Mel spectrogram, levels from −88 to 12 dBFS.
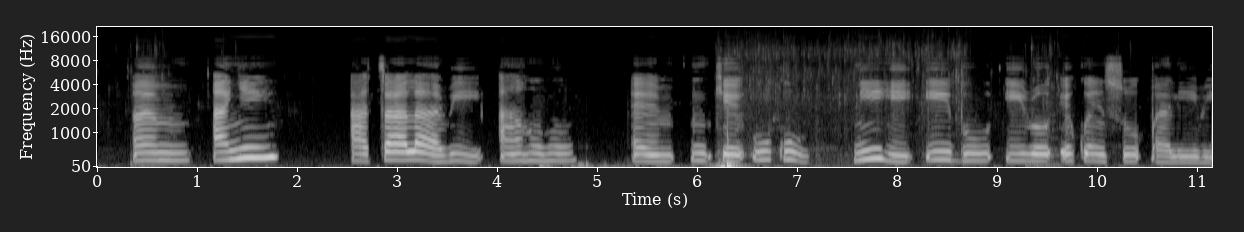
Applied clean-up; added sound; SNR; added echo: none; Sink (filling or washing) / Water tap, faucet; 11 dB; none.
